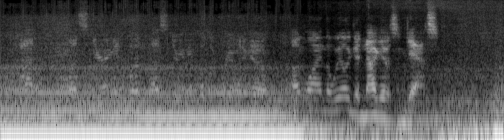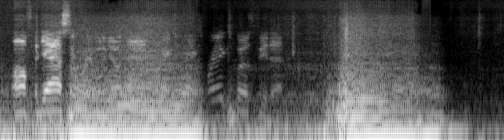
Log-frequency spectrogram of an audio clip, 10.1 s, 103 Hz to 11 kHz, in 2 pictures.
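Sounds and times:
car engine drone from inside cabin: 0.0s - 10.0s.

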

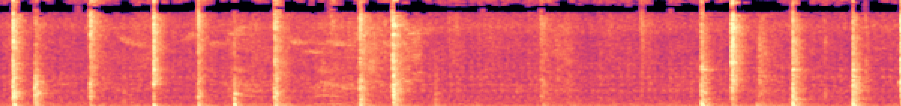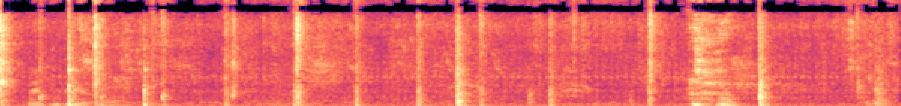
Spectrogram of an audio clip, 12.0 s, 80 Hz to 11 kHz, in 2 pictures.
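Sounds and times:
cleaver chopping meat on wood: 0.0s - 2.9s, 4.6s - 11.3s.

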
